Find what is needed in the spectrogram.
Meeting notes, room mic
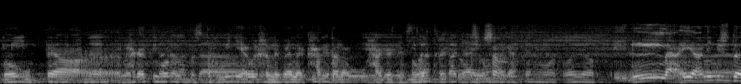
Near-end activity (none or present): present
